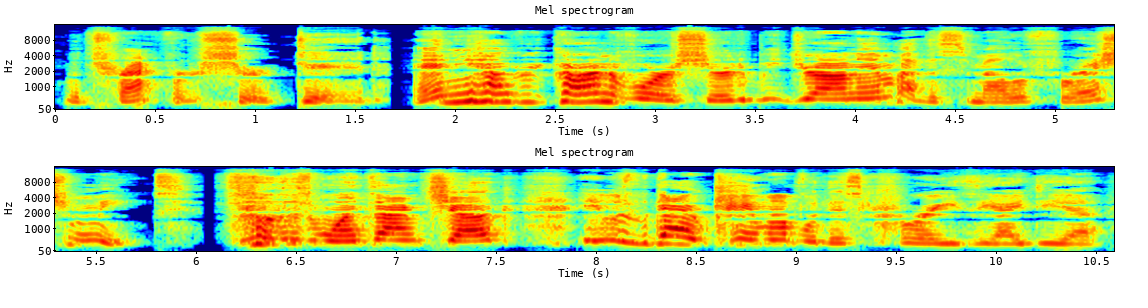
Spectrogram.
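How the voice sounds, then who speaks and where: Brash, high-pitched raider robot gal. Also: female voice, moderate pace, breathy edge, heavily acted, low-quality recording. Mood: darkly amused. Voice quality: bright, sharp, forceful. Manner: brash, sarcastic, excitable, swearing freely. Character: cheerful, bloodthirsty, mocking female raider robot on radio. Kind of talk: animated video game character acting.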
